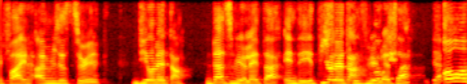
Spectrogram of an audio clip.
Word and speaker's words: Violeta: Elina jmash your host and today's guest is violet y head of customer success at user guest did I pronounce wrong your name I didn't ask it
